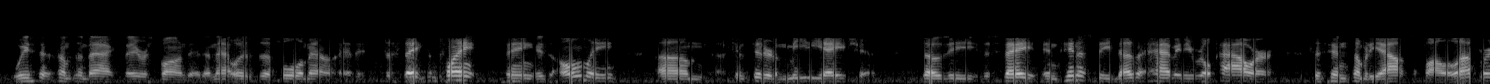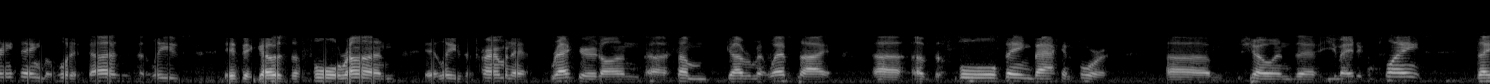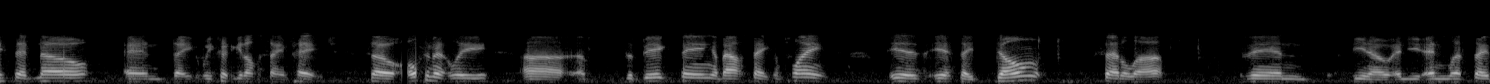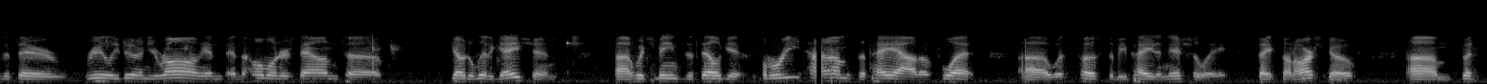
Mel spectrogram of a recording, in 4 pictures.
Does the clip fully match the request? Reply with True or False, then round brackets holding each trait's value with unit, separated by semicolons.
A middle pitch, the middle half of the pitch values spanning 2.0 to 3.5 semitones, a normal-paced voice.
False (145 Hz; 4.4 semitones; 155 wpm)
